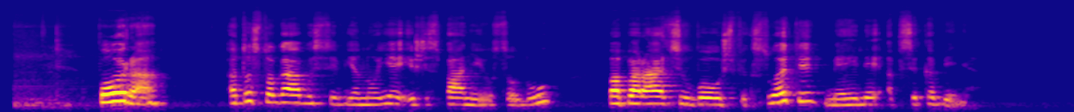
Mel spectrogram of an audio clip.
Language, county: Lithuanian, Marijampolė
